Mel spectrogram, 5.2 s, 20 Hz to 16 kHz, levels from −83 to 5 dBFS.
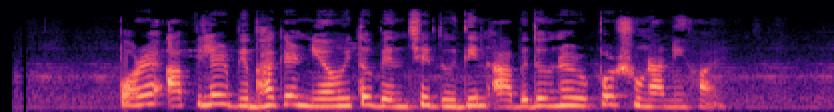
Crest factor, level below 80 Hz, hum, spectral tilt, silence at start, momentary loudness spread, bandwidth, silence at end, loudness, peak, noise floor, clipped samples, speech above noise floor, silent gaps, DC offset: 16 dB; -64 dBFS; none; -4.5 dB/octave; 0.75 s; 7 LU; 11 kHz; 0.7 s; -15 LUFS; 0 dBFS; -42 dBFS; under 0.1%; 27 dB; none; under 0.1%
